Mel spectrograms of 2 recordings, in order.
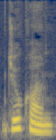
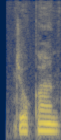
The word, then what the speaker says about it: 女官: ですところが最近の言葉だと女官と読むようになっていますのでつい女官というふうに町がやって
